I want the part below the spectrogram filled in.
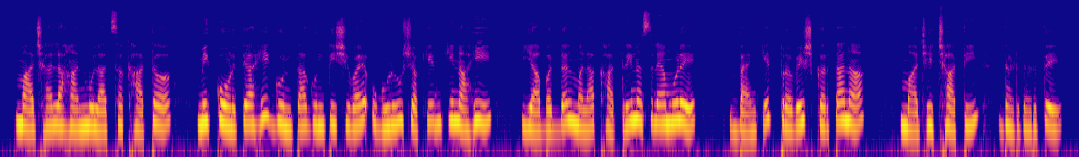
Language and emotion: Marathi, fearful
